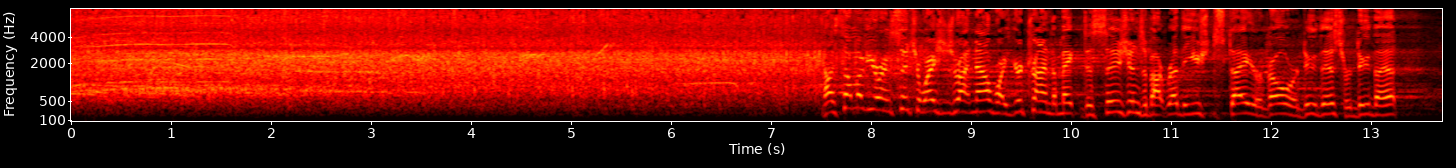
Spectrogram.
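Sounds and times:
audience clapping: 0:00.0 - 0:08.8
speech: 0:07.6 - 0:13.4.

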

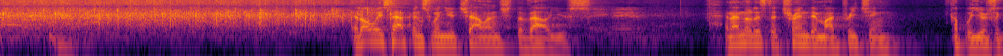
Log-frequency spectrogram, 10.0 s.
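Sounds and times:
audience applause: 0:00.0 - 0:04.2
speech: 0:00.5 - 0:00.8, 0:03.5 - 0:06.1, 0:07.2 - 0:10.0.

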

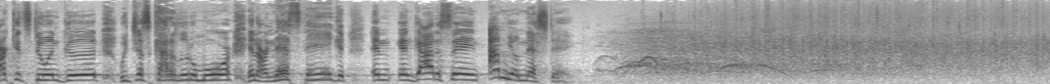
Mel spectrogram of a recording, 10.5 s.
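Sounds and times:
speech: 0:00.0 - 0:05.8
faint cheers or whoops: 0:06.0 - 0:08.5
crowd applauding: 0:06.2 - 0:10.4.

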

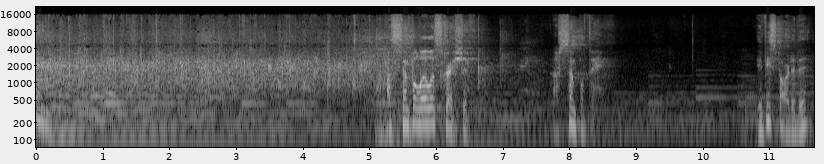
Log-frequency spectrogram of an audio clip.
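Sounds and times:
audience clapping: 0:00.0 - 0:07.6
speech: 0:05.3 - 0:06.6, 0:07.8 - 0:08.5, 0:10.8 - 0:11.6.

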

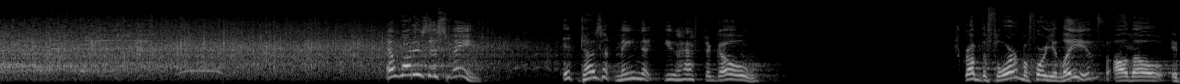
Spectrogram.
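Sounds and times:
few people clapping: 0:00.0 - 0:05.6
speech: 0:03.9 - 0:04.9, 0:05.6 - 0:07.7, 0:09.6 - 0:11.8.

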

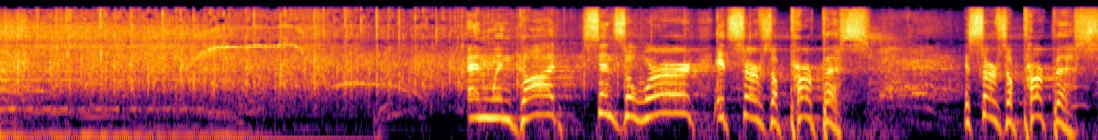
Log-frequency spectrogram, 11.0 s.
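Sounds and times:
hands clapping: 0:00.0 - 0:06.9
speech: 0:04.7 - 0:09.0, 0:09.6 - 0:10.9.

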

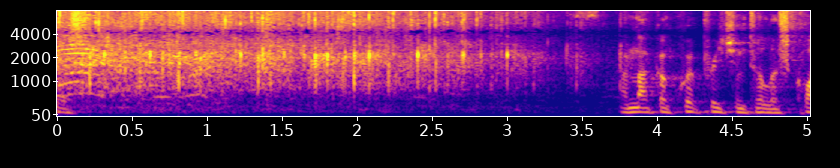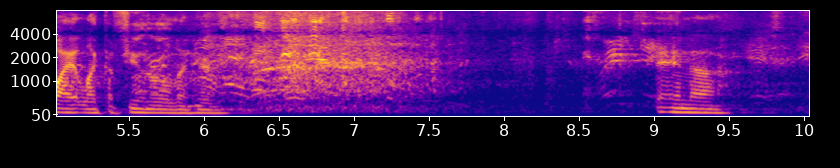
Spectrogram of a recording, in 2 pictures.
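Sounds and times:
audience clapping: 0:00.0 - 0:03.9
speech: 0:03.8 - 0:06.4, 0:09.0 - 0:09.6
laughter: 0:05.5 - 0:08.2.

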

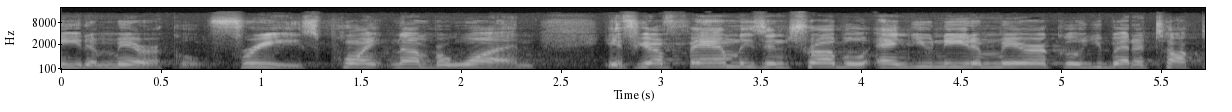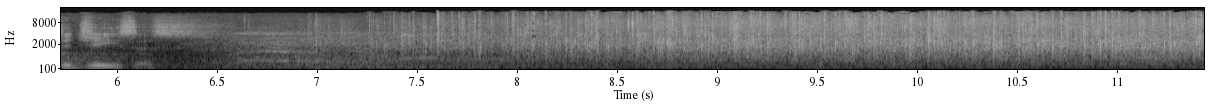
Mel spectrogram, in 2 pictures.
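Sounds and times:
speech: 0:00.0 - 0:06.4
mild smattering of applause in church: 0:06.6 - 0:11.4.

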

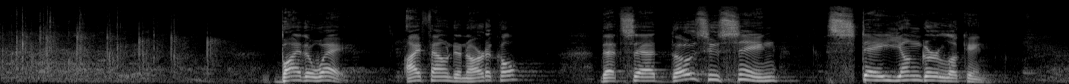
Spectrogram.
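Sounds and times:
singers clapping in rhythm: 0:00.0 - 0:02.4
speech: 0:02.8 - 0:05.3, 0:06.0 - 0:10.0.

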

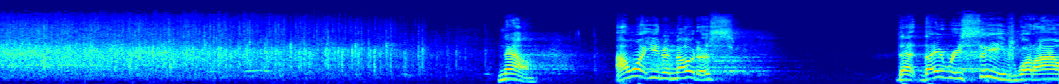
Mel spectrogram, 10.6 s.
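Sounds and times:
audience clapping: 0:00.0 - 0:05.0
speech: 0:05.0 - 0:05.4, 0:06.2 - 0:07.4, 0:09.0 - 0:10.5.

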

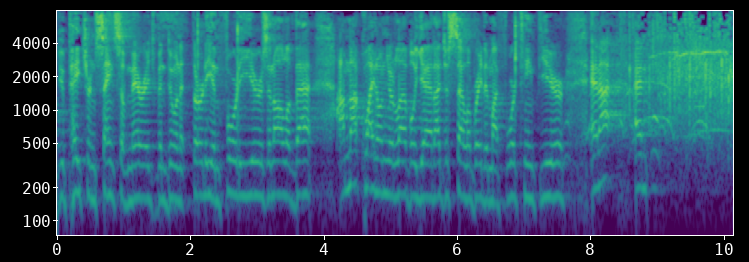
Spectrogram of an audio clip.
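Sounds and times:
speech: 0:00.0 - 0:09.3
audience applause during a talk about marriage: 0:08.1 - 0:10.1.

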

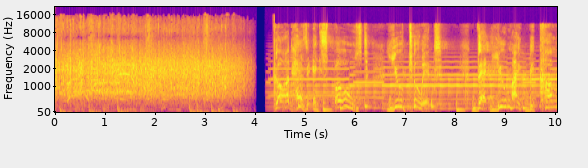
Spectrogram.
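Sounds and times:
audience clapping hands: 0:00.0 - 0:04.0
speech: 0:04.4 - 0:10.0.

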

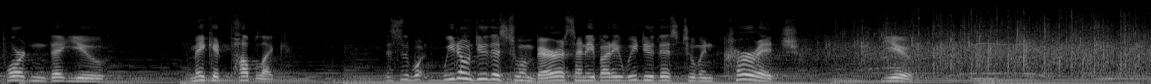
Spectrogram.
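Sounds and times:
speech: 0:00.0 - 0:03.0, 0:03.8 - 0:08.1, 0:08.8 - 0:09.9
audience applause: 0:08.0 - 0:11.5.

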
